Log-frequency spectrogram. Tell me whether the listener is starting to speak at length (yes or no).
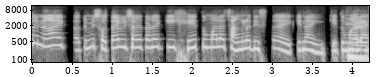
no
